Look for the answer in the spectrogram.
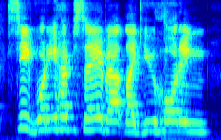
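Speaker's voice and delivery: insistent doorstep-reporter voice; confronting TV reporter. Acted. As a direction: press for answers like an ambushing journalist. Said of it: "They're like".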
